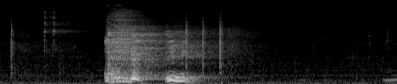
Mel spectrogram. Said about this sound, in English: Also, just as a side note, for everybody at home wondering about all my coughing, oh my God, he's dying. No, it's the allergies. I get it since I've been 12 years old every year at this time,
